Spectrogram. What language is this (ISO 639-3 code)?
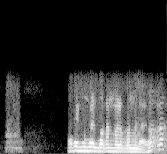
nep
